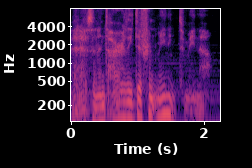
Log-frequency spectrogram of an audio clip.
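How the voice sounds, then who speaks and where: A man recounting a personal experience in a halting way, often repeating words and restarting. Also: fairly low pitch, lively intonation, vocal fry, warm tone, faint music behind. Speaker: storyteller. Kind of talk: personal testimony.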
